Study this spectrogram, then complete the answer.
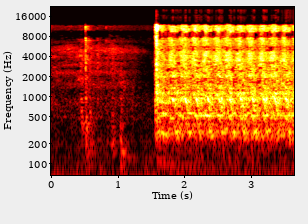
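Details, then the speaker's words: Ford Mk2 Capri 2.0 GT Pinto engine, unrun for many years, with a newly fitted distributor. The starter spins the engine with a steady churning whir but it never fires. A spark check shows no spark; cranking no-start with no ignition spark. "okay no spark so the ignition seems to be working as it usually [Laughter] does"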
